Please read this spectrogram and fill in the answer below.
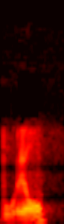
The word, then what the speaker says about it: Boyle: Hi, my name is Bob Boyle, and it rhymes with tinfoil or motor oil.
